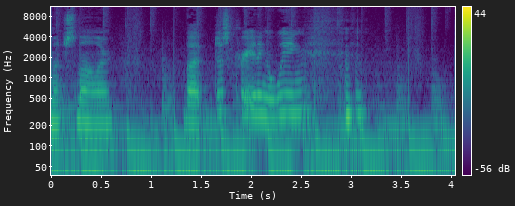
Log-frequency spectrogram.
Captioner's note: giggles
